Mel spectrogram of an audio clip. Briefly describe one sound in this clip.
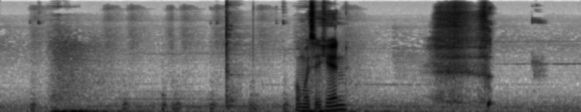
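Game menu sounds whoosh and chime as menus open and close.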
